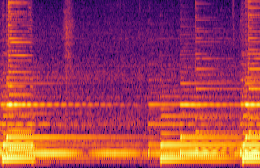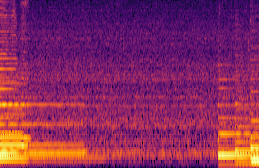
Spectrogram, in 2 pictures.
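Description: Electric guitar playing chords, each struck and left to ring: one at the start, another about three seconds in and another about five seconds in. The playing drops quieter for a couple of seconds before a new, louder chord comes in near the end.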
